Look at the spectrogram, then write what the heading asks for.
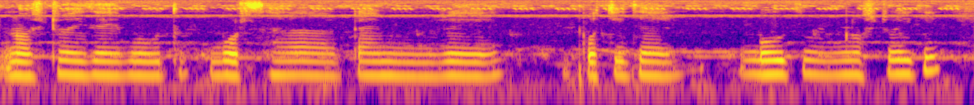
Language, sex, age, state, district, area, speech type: Odia, female, 18-30, Odisha, Balasore, rural, spontaneous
